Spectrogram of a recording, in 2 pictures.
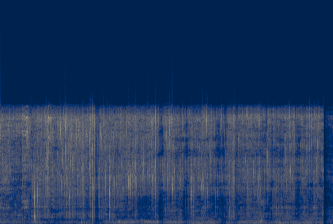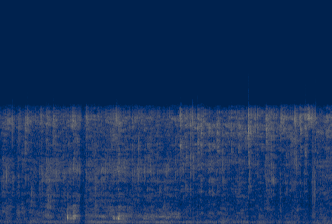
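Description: Whole spices and bay leaf sizzling in hot oil in a clay pot, with a metal slotted spoon clicking and scraping against the pot. About halfway through the sound drops suddenly to a quieter sizzle as chopped green chillies and onion fry.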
